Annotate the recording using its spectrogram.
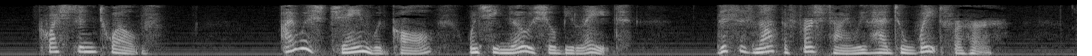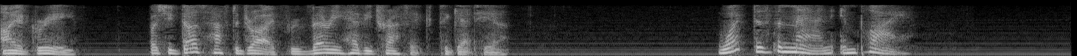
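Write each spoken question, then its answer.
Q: What does the man imply?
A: Jane's lateness is understandable because of the heavy traffic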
